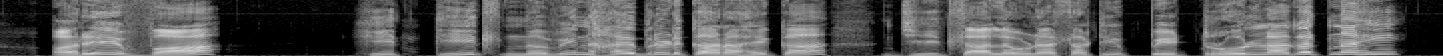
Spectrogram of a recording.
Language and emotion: Marathi, surprised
